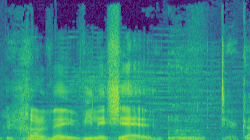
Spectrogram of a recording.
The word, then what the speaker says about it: Hervé Villechaize: Hervé Villechaize.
